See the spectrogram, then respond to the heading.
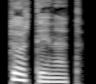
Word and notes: történet: /ˈtørteːnɛt/

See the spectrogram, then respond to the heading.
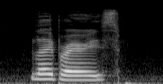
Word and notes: libraries: American English; [ˈlaɪ.ˌbɹɛɹ.iz]

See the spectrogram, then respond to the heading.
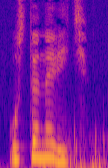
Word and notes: installer: [ɛ̃s.ta.le]; France (Paris)

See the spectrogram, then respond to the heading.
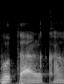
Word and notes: bouteille: /bu.tɛj/; France

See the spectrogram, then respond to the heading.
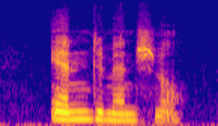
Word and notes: n-dimensional: American English

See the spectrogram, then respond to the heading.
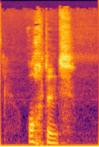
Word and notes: ochtend: [oχ.tɛnt]; /ˈɔxtənt/

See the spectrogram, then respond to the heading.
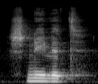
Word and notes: sneeuwwit: /sneˈʋɪt/

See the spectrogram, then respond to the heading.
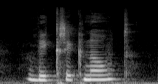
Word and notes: crier: France; [kʁi.je]

